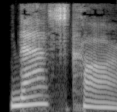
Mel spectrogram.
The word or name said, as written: nascar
